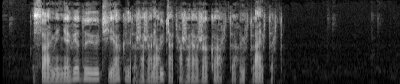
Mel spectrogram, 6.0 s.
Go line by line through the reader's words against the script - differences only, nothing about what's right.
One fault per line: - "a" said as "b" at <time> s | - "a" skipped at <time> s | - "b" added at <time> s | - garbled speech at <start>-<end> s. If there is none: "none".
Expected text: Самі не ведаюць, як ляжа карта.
- garbled speech at 2.0-2.9 s
- garbled speech at 3.6-4.2 s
